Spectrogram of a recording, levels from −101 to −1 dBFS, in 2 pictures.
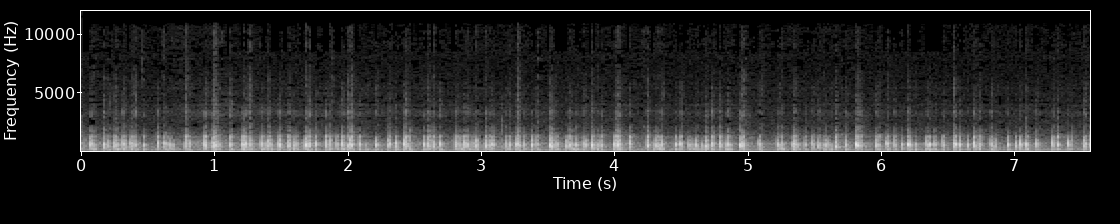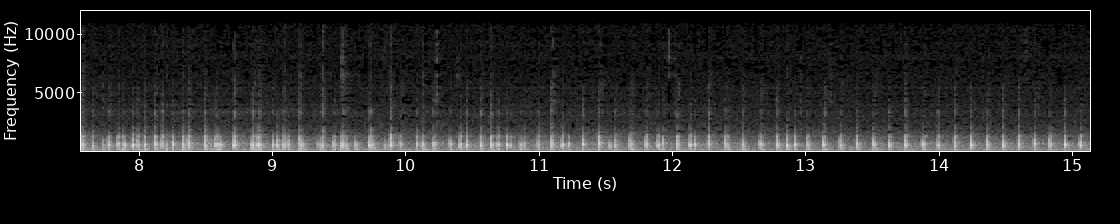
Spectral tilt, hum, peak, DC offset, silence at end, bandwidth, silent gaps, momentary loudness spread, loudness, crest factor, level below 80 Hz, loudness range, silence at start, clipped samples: -9.5 dB/octave; none; -4 dBFS; under 0.1%; 0 s; 6.6 kHz; none; 6 LU; -27 LUFS; 22 dB; -58 dBFS; 4 LU; 0 s; under 0.1%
